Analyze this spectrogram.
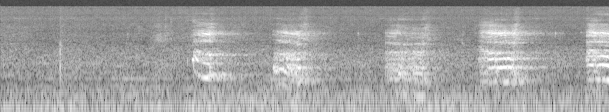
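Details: Winston, a Bulldog, crying after being put in time out for playing too rough, gives short, high, wavering whines in bursts about a second apart over a steady low background hum.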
